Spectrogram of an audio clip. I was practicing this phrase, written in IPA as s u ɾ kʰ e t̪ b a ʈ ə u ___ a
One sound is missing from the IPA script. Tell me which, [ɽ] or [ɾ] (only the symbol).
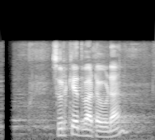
ɽ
